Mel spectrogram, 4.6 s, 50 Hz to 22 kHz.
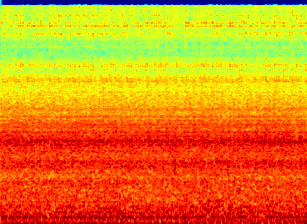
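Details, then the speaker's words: Willys jeep L134 engine at idle with the distributor rotated clockwise, ignition timing set very advanced. It runs faster but uneven, with frequent irregular pops and spits in a loud, busy note. Over-advanced ignition timing. "hear it running faster, and then it's starting to pop. You can hear it's popping a lot now. So this is very advanced."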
